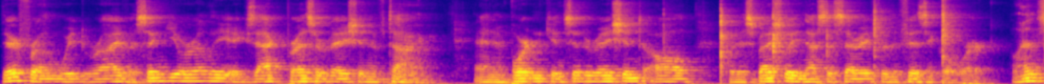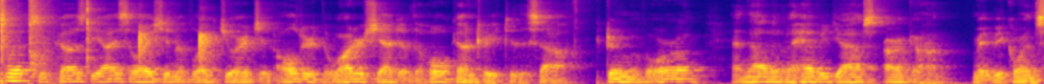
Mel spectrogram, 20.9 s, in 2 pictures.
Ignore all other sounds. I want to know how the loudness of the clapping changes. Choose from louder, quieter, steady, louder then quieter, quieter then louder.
quieter then louder.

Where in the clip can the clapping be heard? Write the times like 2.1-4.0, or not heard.
6.6-12.7.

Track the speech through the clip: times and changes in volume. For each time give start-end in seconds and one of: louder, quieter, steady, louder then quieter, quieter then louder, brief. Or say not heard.
0.0-20.8 steady.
